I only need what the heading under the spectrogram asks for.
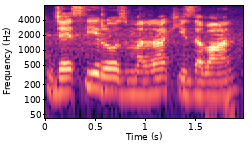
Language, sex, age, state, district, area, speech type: Urdu, male, 18-30, Delhi, North East Delhi, rural, spontaneous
